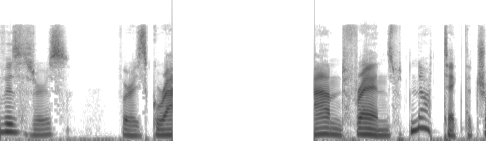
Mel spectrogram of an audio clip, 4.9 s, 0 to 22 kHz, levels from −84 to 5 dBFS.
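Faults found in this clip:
Speech drops to dead silence at 1.72 s, resumes at 3.14 s exactly where it stopped, nothing skipped. About 1.42 s added. Rebuffering stall: player buffer ran dry, playback halted until more downloaded audio arrived. Component: client buffer/network delivery.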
